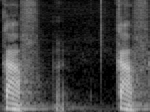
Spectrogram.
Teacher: Nah, kalau kaf ini di depannya, sedikit ke depan, yaitu pangkal lidah atau lidah bagian belakang bertemu dengan langit-langit keras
